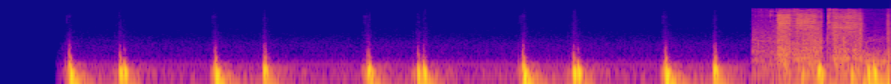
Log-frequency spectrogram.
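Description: Heartbeat sound effect: five low double thumps, lub-dub, about one a second. About five seconds in, a sudden loud burst of hissing noise cuts in over the last beats.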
